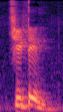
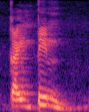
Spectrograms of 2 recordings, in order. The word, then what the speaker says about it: chitin: Now there are idiots who call this chitin. That is fine. They are not idiots. I wouldn't say they are idiots, but there is a different pronunciation. आप इसको, बहुत सारे लोग इसको काइटिन भी कहते हैं, कुछ लोग चिटिन भी कहते हैं। आप दोनों कह सकते हो, कोई फर्क नहीं पड़ता।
